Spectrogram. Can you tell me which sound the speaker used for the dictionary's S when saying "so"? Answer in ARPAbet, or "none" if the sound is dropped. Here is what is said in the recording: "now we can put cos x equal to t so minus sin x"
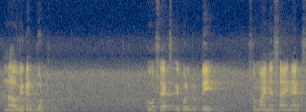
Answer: S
